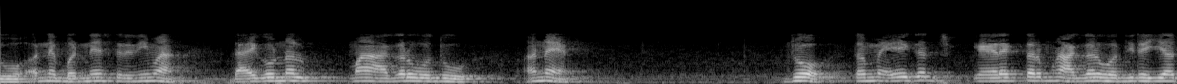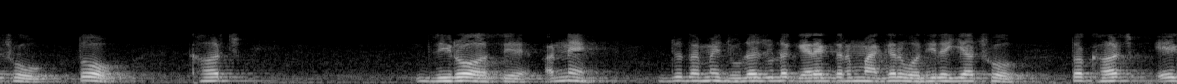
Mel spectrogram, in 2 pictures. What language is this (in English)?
Gujarati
